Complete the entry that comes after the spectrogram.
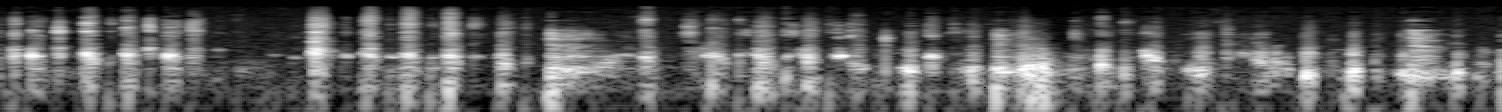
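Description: Crunchy chewing of a raw peeled garlic clove close to the microphone: a dense run of rapid wet crunches and mouth clicks.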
